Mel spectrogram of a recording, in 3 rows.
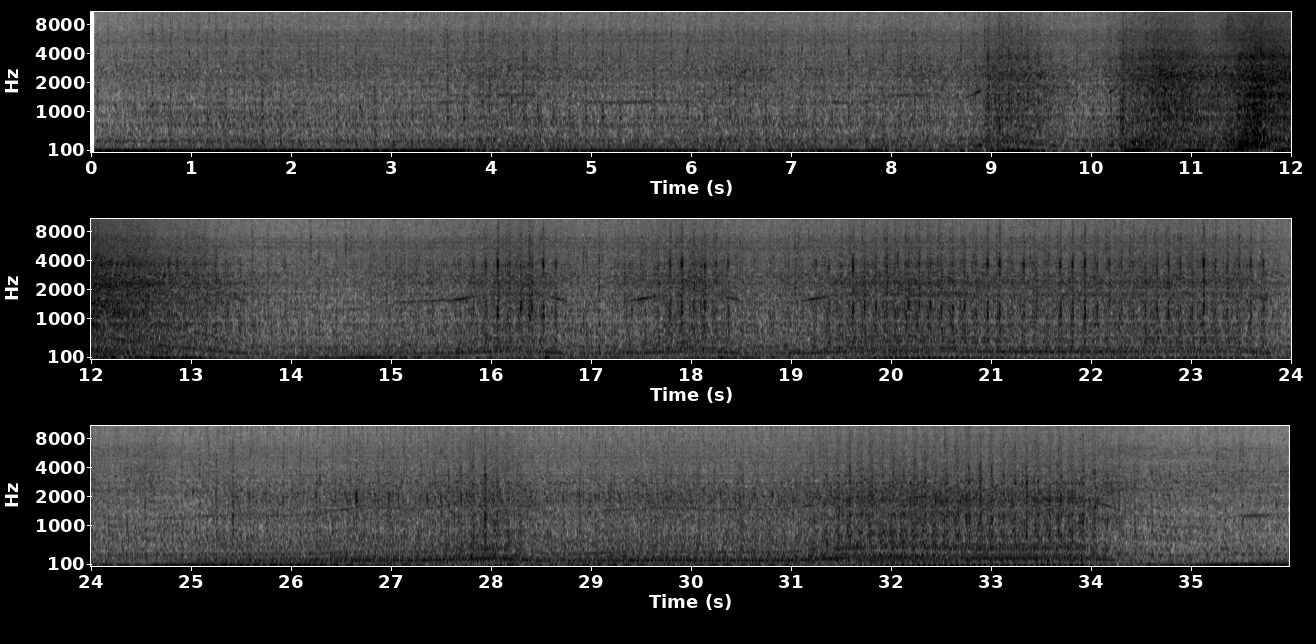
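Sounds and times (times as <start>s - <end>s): car engine idling and revving: 0.0s - 35.9s.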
